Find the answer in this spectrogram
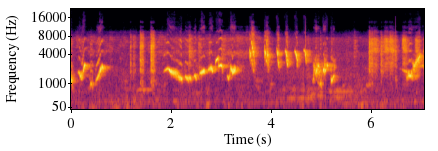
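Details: White-rumped shama song meant to boost emotion and mating drive after moulting: swooping whistles and clicks, then a run of about eight quick repeated notes, ending in a rising whistle.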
